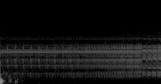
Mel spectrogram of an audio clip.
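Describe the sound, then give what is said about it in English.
A steady electronic telephone tone hums continuously for under two seconds, buzzy and bright with dense harmonics, after a few soft low thumps at the very start, as someone tries to call a radio station. No one speaks. “I'm trying to call the radio station.”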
